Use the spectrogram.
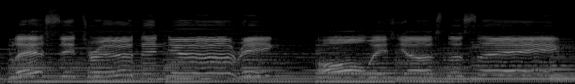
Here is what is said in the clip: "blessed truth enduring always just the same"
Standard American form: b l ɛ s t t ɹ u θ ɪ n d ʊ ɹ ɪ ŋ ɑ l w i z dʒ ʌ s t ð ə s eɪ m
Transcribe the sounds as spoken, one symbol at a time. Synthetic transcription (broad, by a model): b l ɛ s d t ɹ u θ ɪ n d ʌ ɹ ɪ ŋ ɑ l w i z dʒ ʌ s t ð ə s eɪ m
